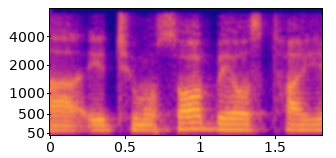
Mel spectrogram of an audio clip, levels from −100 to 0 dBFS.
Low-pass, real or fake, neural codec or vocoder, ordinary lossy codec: 7.2 kHz; fake; codec, 16 kHz in and 24 kHz out, 0.4 kbps, LongCat-Audio-Codec, fine tuned four codebook decoder; none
